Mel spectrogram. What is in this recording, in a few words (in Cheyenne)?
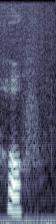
animal, Cheyenne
